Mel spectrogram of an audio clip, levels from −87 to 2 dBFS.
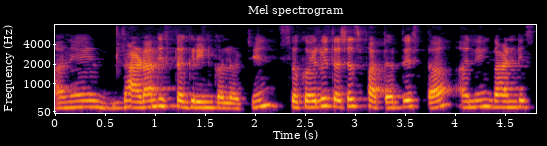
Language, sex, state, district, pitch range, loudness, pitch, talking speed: Konkani, female, Goa, North and South Goa, 195-225 Hz, -16 LUFS, 210 Hz, 160 wpm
